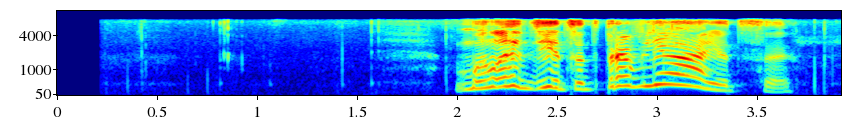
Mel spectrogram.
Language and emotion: Russian, positive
